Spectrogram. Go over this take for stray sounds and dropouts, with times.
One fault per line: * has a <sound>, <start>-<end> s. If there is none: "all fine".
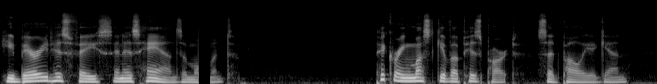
* has a dropout, 2.0-2.1 s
